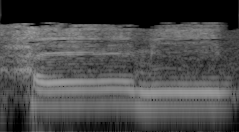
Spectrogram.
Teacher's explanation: ورش وأبا عمرو يقللان ألف في حاميم أول السور السبع في حاميم، وحاجيده حلا تقليل في أول الحواميم حاميم في سورها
